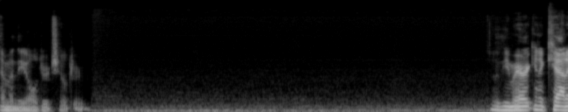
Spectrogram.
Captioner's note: silence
